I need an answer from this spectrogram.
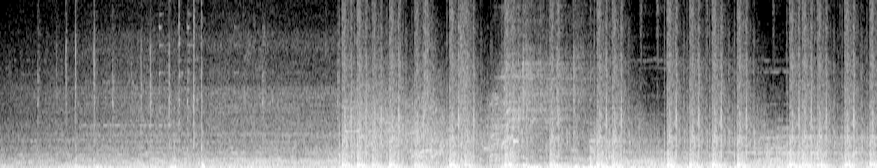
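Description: Gunfire as shooters open fire on two men beside a parked car: a dense, unbroken barrage of rapid shots with booming impacts, growing louder and sharper after the first few seconds.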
